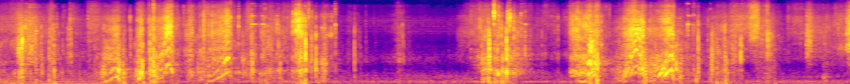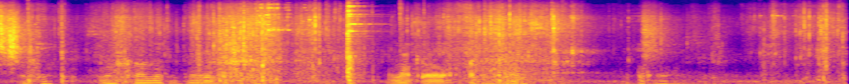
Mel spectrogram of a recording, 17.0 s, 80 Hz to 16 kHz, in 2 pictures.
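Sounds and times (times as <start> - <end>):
rasping zipper-like scrapes: 0.0 - 2.6, 5.7 - 6.9.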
